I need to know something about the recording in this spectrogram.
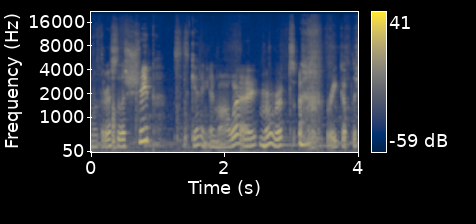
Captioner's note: laughs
